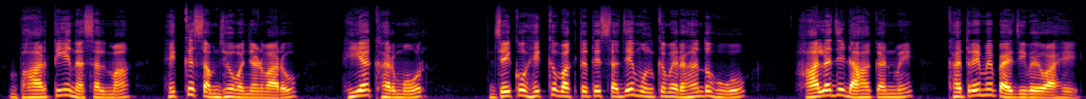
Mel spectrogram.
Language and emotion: Sindhi, neutral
